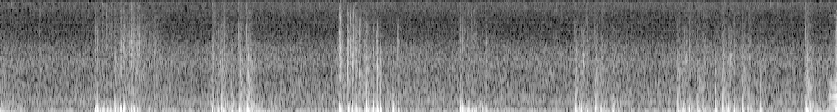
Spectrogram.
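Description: Infantry gunfire in a Civil War battle game set at Mobile, Alabama: scattered musket shots crackle in irregular bursts, some close and sharp, over a constant hissing rumble of distant firing.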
